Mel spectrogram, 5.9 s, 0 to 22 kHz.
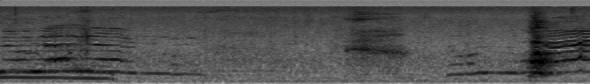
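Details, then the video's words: Pet cat and neighbouring cat facing off, trading yowls: a steady low howl ending abruptly after one second, a quiet pause, then a rising wail climaxing in a sharp louder cry near the end. "2 cats singing/talking!"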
